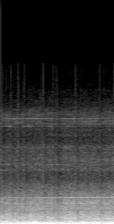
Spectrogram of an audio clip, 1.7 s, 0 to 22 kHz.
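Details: Carrier Infinity GreenSpeed 25VNA inverter heat pump outdoor unit starting in cool mode, same as in heat mode: deep steady rumble with even fan whoosh, no knocking or grinding; sounds odd at startup but this is normal.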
